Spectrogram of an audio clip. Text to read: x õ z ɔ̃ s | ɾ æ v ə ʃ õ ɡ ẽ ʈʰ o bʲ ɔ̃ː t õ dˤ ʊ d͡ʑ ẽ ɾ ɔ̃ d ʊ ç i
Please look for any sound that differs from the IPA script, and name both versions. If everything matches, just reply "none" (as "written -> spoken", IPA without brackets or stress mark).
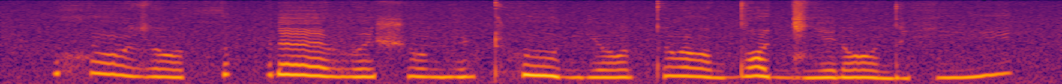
s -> θ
